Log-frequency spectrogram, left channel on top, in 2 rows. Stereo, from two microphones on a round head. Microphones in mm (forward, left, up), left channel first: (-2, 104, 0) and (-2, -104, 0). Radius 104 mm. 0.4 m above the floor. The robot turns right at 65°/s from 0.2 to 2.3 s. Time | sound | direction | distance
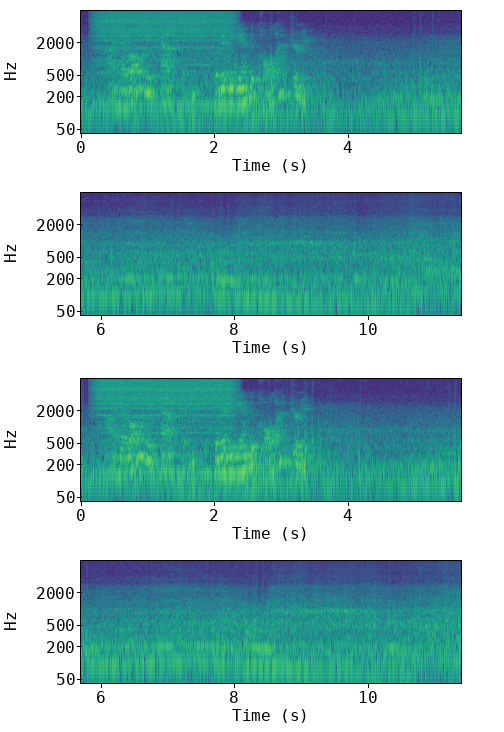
0.3 | a man speaking | 50° left | 9 m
